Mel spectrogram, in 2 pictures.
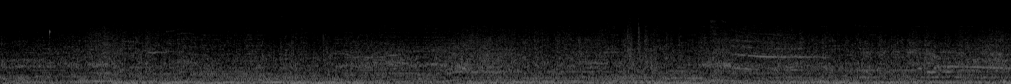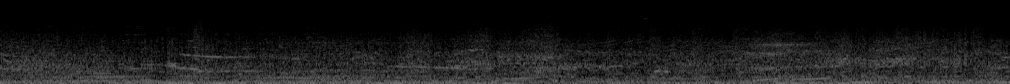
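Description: car engine revving

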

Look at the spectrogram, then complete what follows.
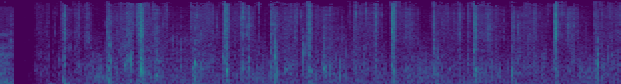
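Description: horse hooves clip-clopping

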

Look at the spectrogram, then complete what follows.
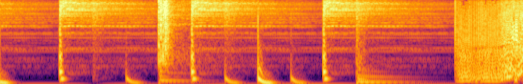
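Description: drum machine beat

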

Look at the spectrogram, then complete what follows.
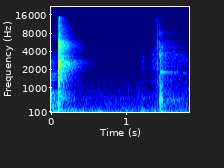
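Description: hand clap

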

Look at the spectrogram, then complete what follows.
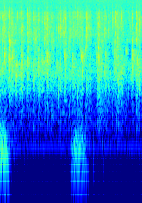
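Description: audience applauding

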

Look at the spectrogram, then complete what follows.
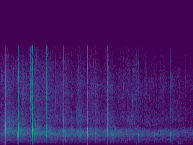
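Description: church audience applauding

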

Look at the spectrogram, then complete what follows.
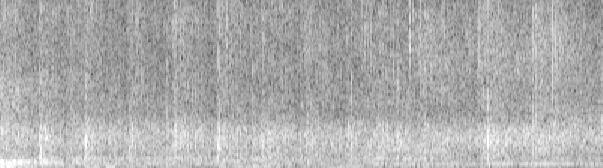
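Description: audience clapping

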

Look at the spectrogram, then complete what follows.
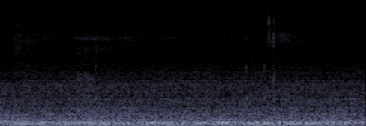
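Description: car driving

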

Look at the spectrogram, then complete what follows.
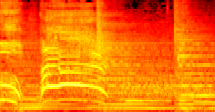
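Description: audience shouting and cheering

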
